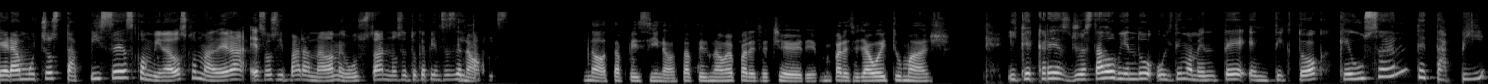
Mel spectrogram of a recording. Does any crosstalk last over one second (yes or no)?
no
